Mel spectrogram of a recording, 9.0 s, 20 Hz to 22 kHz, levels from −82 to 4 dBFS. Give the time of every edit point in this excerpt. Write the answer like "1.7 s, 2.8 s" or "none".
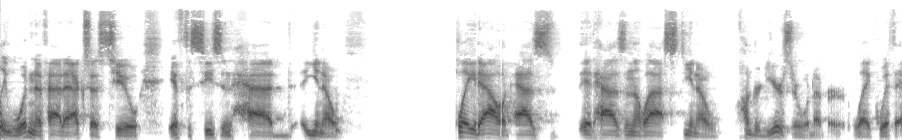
none

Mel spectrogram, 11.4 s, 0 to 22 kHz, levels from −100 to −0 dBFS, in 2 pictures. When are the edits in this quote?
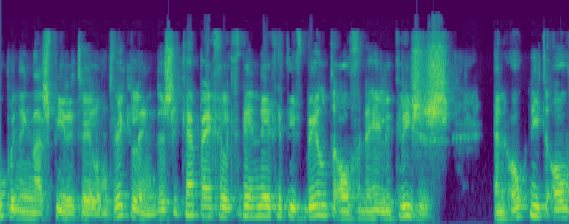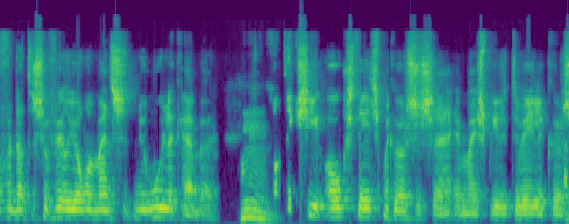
9.6 s

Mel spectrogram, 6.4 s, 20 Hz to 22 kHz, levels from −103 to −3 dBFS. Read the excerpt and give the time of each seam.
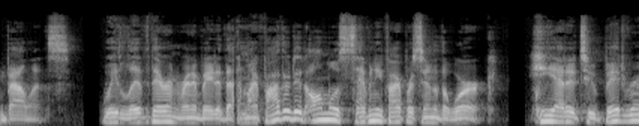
2.3 s

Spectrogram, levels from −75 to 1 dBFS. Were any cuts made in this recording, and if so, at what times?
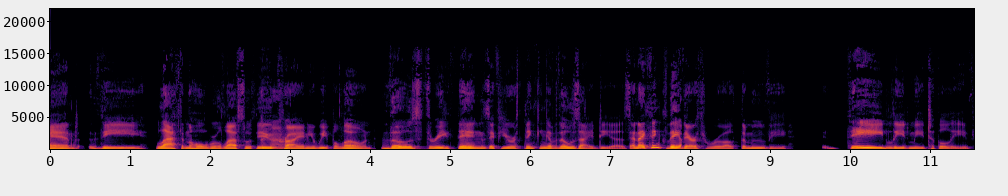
1.2 s, 4.1 s, 7.9 s, 10.4 s

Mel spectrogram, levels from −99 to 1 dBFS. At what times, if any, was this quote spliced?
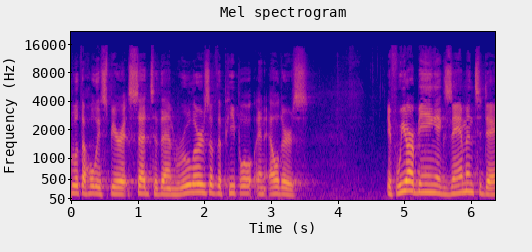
none

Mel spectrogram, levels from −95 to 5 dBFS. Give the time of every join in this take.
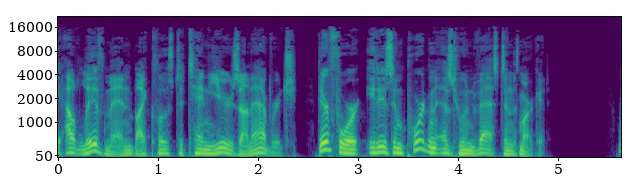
2.5 s, 3.9 s, 4.6 s

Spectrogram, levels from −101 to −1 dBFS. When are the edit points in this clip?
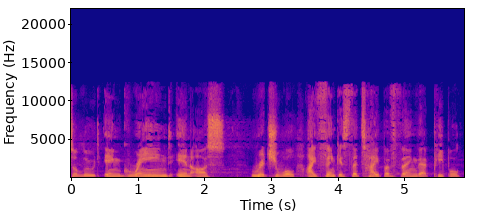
none

